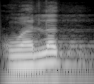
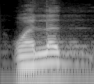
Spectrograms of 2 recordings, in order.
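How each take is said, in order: First: The final d vibrates slightly in the throat. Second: The final d vibrates slightly in the throat.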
